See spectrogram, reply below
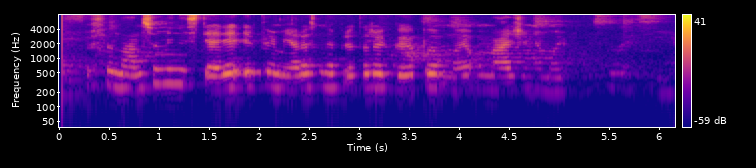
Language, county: Lithuanian, Kaunas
